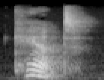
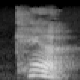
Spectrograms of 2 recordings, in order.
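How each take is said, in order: First: The final T is released with a puff of air. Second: The final T is stopped without a puff. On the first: "A regular T has a puff of air" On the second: "The stopped T doesn't have the puff of air"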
